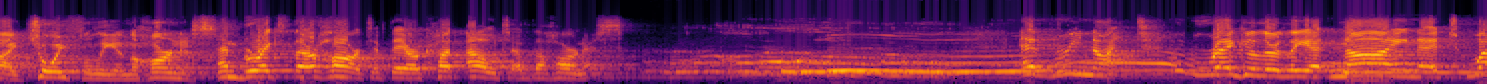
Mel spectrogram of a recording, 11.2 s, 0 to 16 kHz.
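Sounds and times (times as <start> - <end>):
speech: 0.0 - 5.2, 7.7 - 11.1
dogs howling: 4.8 - 9.0.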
